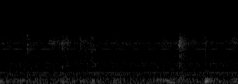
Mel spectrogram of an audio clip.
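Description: Faint, irregular crackling and crunching, a few soft clicks spread across the two seconds: a donkey pulling hay from a hay net and chewing it.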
